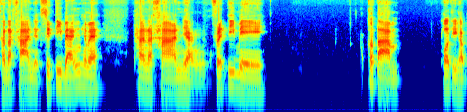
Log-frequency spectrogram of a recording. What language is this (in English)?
Thai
